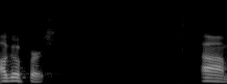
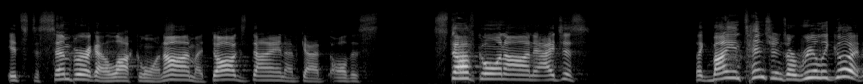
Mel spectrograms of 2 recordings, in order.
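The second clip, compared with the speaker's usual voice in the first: acted exasperation, louder and higher; frustrated outburst; 3 semitones higher, 6 dB louder than usual. Husband pleading good intentions in a fight with his wife, frustrated. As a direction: pile up excuses, worked up but not raging. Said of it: "I was so frustrated".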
